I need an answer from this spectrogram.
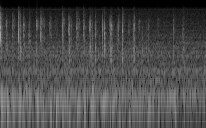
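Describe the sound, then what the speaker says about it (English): Rapid typing on a computer keyboard, a steady run of light clicking keystrokes with short pauses, close and clear with no voices. "you would hit enter once to start typing your first paragraph"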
